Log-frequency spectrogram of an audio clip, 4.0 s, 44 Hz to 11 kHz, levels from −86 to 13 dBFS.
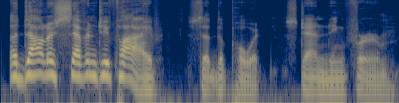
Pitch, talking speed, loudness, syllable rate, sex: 120 Hz, 135 wpm, -20 LUFS, 3.9 syllables/s, male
